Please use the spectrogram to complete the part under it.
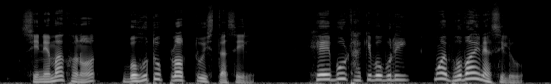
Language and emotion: Assamese, surprised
